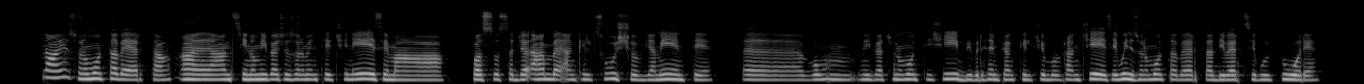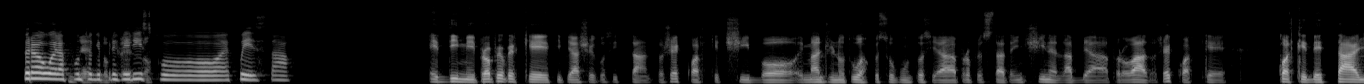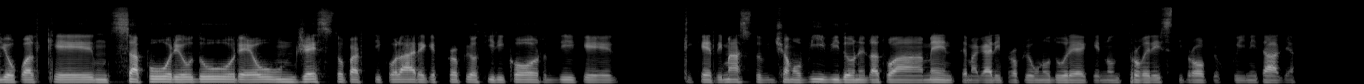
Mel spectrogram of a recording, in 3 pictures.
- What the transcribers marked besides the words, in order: "proprio" said as "propio"; "proprio" said as "propio"; "proprio" said as "propio"; "proprio" said as "propio"; "proprio" said as "propio"
- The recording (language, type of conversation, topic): Italian, podcast, Raccontami di una volta in cui il cibo ha unito persone diverse?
